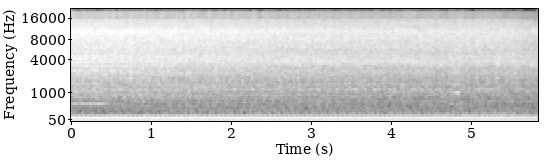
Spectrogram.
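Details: Chevrolet SS with supercharged LSA V8, just after an oil change with about 8 quarts: deep, steady idle with an even low rumble and no ticks or knocks; engine healthy and settled.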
